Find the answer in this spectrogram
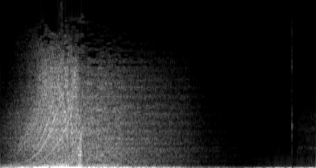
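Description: Whoosh sound effect with a deep bass hit for an animated logo intro. It swells suddenly, is loudest about half a second in, and fades out by about a second and a half.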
